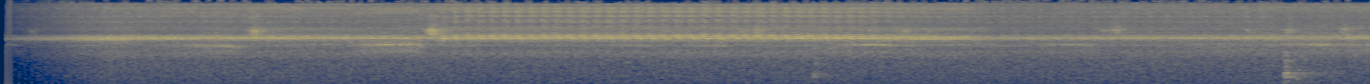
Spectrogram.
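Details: Cicadas chirping in Japanese nature: a steady high shrill drone holds throughout, with a pulsing buzzy layer above it and brief higher chirps from other insects or birds scattered across, softening near the end.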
